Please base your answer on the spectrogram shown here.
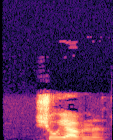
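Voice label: "сюявны", Komi, female; kpv audio dict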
